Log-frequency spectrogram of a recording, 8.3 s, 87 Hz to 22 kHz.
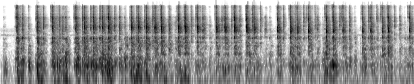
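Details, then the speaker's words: Serviced 1968 Olivetti Lettera 32 manual portable typewriter, crisp sharp key strikes at an uneven pace with clean metallic snaps, no drag; all keys type nicely without skipping or sticking: normal typing. "As you can see, all the keys type nice and none of them skip or stick."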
